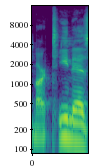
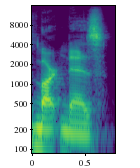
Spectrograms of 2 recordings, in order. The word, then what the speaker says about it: Martinez: Shout out to the Cespitus Barbecue guys for that pronunciation. I would have said Martinez for sure. It's Martinez.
